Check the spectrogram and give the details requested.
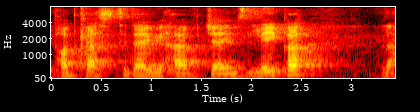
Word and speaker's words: Leaper: Today we have James Leaper. Is that how you pronounce his name?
